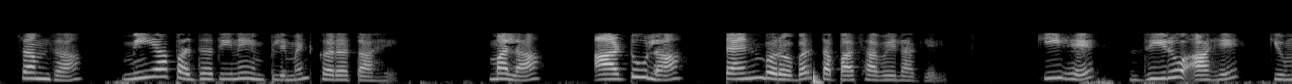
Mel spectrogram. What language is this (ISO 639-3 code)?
mar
